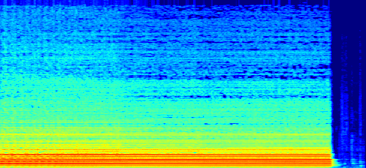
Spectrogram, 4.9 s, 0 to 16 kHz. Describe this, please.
Tenor Sax Multiphonic ab4
The format is ready to use in sampletank but obviously can be imported to other samplers. The collection includes multiple articulations for a realistic performance.
saxophone, woodwind, sampled-instruments, sax, vst, jazz, tenor-sax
